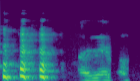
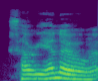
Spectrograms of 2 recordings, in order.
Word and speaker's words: Sarajevo: And then we've got Norway, Canada, how do you say that? – Sarajevo. – All righty. Sarajevo. Okay.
